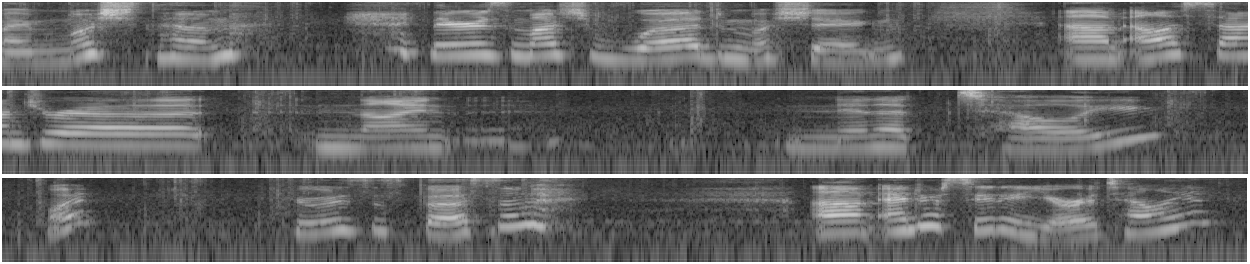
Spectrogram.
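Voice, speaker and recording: A woman's voice: fairly high pitch, slight background noise. An Australian woman streaming a game, chatting casually and reading her chat aloud, laughing often and thinking aloud with plenty of fillers.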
